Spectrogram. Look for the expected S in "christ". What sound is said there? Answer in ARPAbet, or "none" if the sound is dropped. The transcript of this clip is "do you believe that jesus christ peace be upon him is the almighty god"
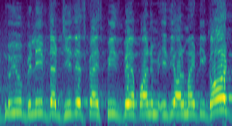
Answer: S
